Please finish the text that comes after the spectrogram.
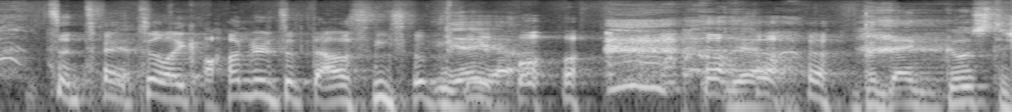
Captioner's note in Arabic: يضحك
